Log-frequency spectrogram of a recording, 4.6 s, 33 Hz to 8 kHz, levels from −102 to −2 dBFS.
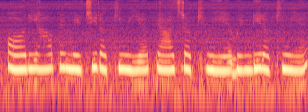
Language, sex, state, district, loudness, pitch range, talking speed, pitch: Hindi, female, Bihar, Sitamarhi, -11 LUFS, 260-275 Hz, 195 wpm, 270 Hz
